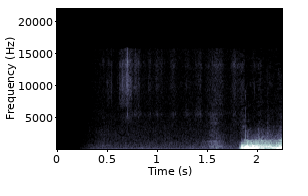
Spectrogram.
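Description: Near silence with a faint click, then near the end a brass quintet comes in together on its first loud chord.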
